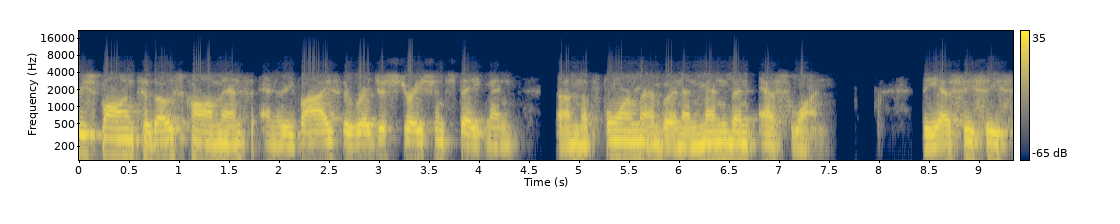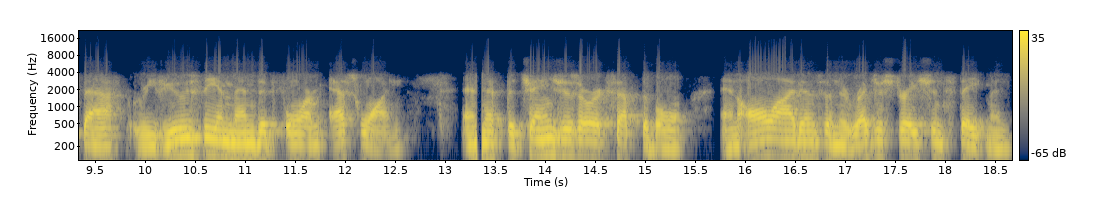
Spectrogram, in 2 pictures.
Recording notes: Progressive Care Shareholder Conference Call.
